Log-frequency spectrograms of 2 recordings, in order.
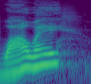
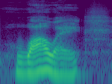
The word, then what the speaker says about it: Huawei: But I can see why maybe people do that, because in Spanish, the H is silent. So I was thinking maybe that's why I hear some American people saying Huawei instead of Huawei, because they're not pronouncing the H. So in Chinese pinyin, they do pronounce the H, right?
